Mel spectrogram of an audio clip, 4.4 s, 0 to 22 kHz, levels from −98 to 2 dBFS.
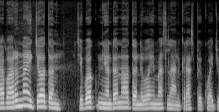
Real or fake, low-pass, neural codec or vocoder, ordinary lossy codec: real; none; none; none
